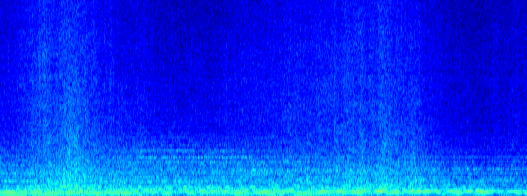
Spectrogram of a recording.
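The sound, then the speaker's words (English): Ocean waves wash steadily onto the shore in a continuous hiss, swelling louder twice as surges roll in, with a low sustained hum underneath and no voices. “The sound and feel of the water opens and clears your mind as you breathe in nourishment for your soul.”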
